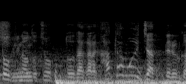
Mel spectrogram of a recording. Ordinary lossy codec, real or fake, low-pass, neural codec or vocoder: none; real; none; none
